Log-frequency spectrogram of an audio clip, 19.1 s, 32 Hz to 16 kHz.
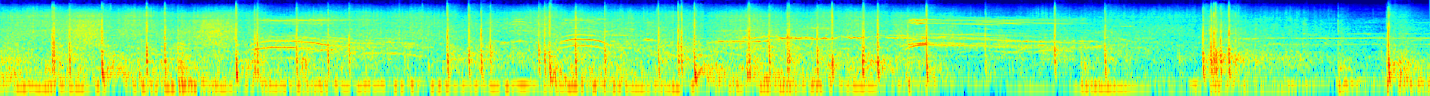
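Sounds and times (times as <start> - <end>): low rumble: 0.0 - 12.6
fireworks bangs and crackles: 0.0 - 19.0
whistling firework shells: 0.0 - 19.0.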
